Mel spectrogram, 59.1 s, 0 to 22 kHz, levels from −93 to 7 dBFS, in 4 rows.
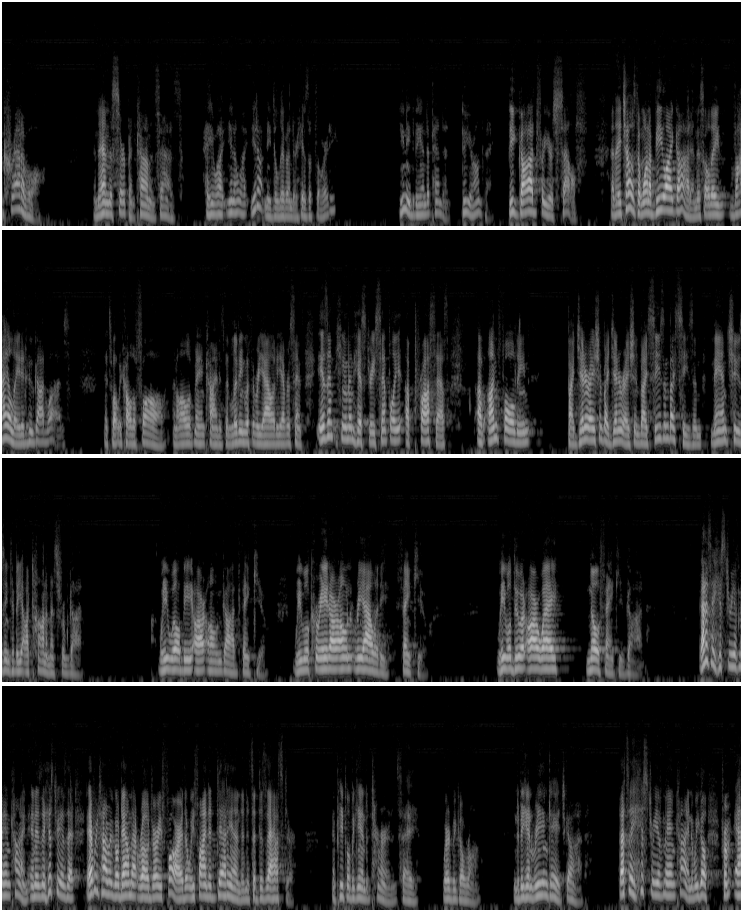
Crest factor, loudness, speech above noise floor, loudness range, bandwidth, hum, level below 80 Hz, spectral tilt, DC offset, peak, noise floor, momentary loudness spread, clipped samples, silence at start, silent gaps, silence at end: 28 dB; -33 LUFS; 46 dB; 11 LU; 13 kHz; none; -78 dBFS; -7.5 dB/octave; under 0.1%; -6 dBFS; -79 dBFS; 19 LU; under 0.1%; 0 s; none; 0 s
